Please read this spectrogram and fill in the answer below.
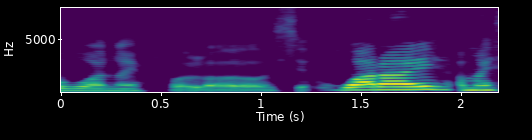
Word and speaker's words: Waray: Is it Waray? Am I saying it right? Waray, Waray.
